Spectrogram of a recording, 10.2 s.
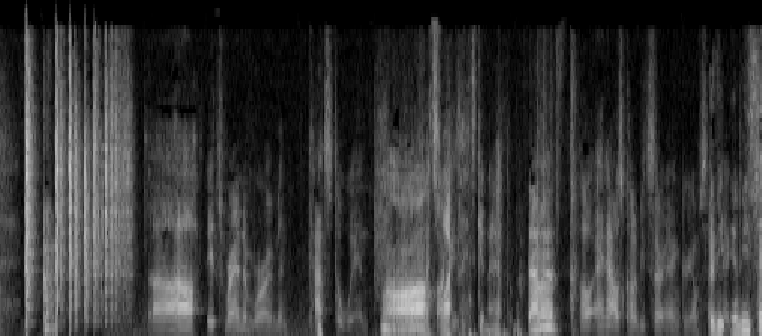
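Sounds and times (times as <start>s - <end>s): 
tossed coin landing and bouncing: 0.4s - 1.8s
speech: 2.0s - 10.1s.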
